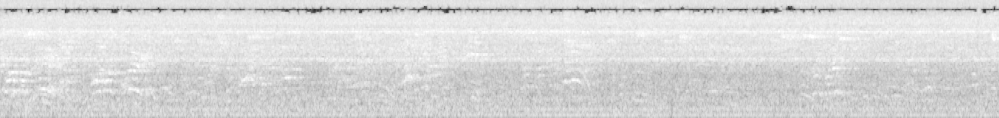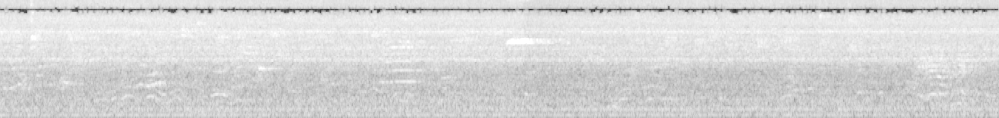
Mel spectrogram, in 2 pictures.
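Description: Players and spectators call out in the distance.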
